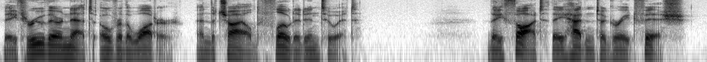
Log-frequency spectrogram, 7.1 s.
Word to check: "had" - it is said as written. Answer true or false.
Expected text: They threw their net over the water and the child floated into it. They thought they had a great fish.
false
